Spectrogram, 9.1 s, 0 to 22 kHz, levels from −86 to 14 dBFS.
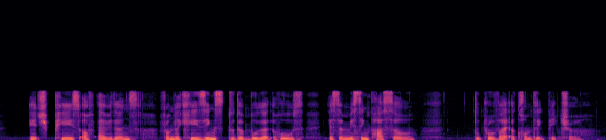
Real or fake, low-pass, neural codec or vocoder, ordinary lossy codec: real; none; none; none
